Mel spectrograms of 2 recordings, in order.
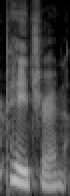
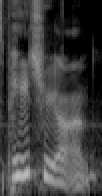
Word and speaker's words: Patreon: Is it Patreon or patron? I'm dumb. – It's Patreon. – That would make sense. – Phonetically. I thought it was patron, like, oh, you're a patron for somebody, but everyone on the internet says Patreon.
